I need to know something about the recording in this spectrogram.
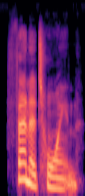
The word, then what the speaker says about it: phenytoin: phenytoin has three syllables the first syllable Fen gets the emphasis that means that you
